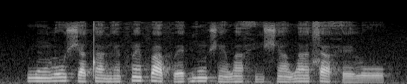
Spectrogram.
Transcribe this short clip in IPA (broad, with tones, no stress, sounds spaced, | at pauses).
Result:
w ũ˧ l o˦ ʃ a˧ t ã˧ ɡ ɛ̃˧ f ɛ̃˦ f a˦˨ f ɛ˨˦ ɡ ũ˦ ʃ ɛ̃˧ w ã˦ h i˧ ʃ ã˧ w ã˦ s a˦˨ h ɛ˨ l o˧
